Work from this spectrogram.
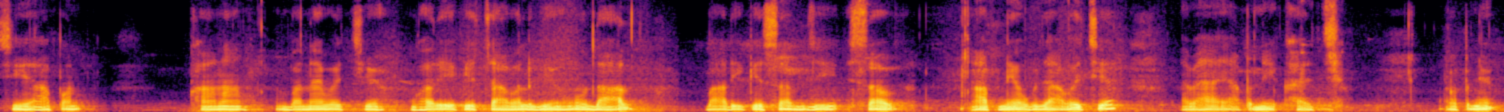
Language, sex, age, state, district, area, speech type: Maithili, female, 60+, Bihar, Madhepura, rural, spontaneous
